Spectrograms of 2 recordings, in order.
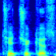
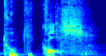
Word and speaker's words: Tychicus: All my life I pronounced it Tychicus because of the CH there, but it's really the Christ, the CHK sound.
